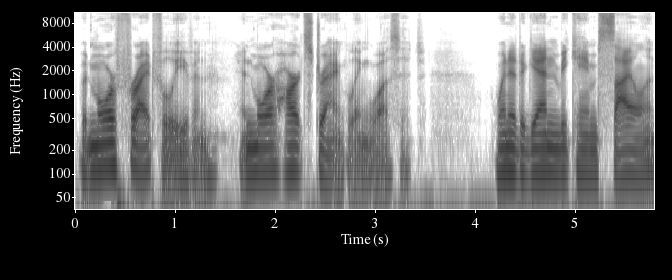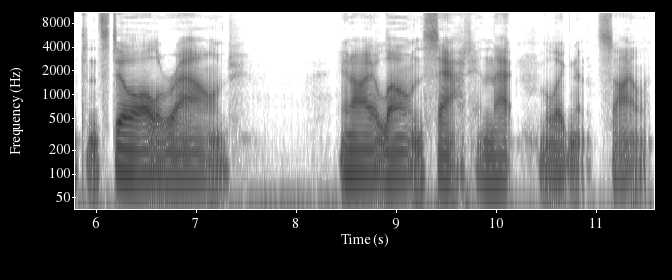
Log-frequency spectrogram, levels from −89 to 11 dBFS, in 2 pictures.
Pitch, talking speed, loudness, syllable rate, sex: 100 Hz, 140 wpm, -21 LUFS, 4.3 syllables/s, male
